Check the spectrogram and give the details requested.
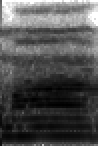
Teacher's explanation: যেহেতু খাড়া জবর তাই এক আলিফ টান দিতে হবে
